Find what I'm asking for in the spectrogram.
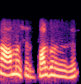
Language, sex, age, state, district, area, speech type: Tamil, male, 18-30, Tamil Nadu, Tiruvannamalai, rural, conversation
